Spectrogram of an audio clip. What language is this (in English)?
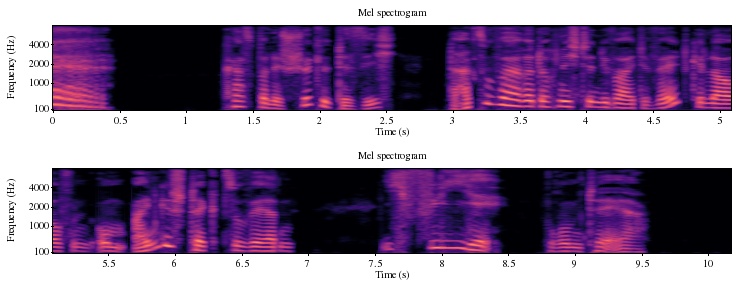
German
